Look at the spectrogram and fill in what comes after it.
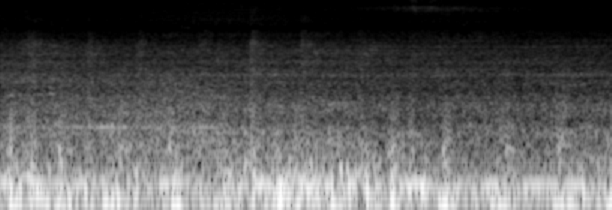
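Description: Southeastern electric passenger train moving slowly alongside the platform, a steady low rumble from its wheels and running gear with a faint steady hum above it.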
